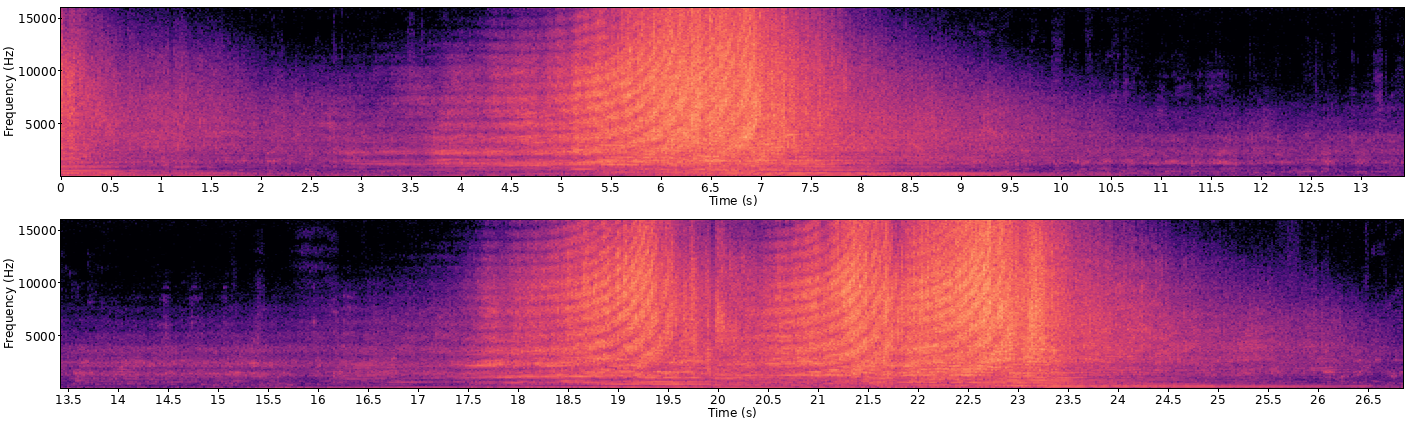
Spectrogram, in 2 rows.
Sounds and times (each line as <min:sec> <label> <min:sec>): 0:00.0 motorcycle grand prix 0:26.8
